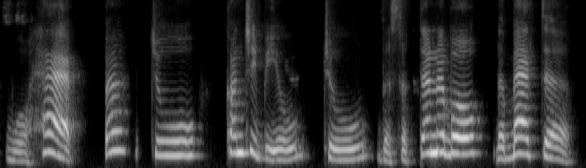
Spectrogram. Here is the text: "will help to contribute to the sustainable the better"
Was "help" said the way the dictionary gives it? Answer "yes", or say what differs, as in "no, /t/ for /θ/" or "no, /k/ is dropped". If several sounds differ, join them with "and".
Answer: no, /l/ is dropped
